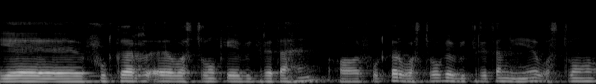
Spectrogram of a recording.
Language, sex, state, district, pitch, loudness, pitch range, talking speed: Hindi, male, Uttar Pradesh, Deoria, 140 Hz, -31 LUFS, 135-145 Hz, 150 wpm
